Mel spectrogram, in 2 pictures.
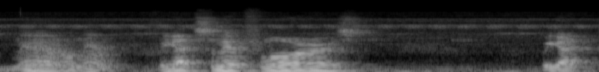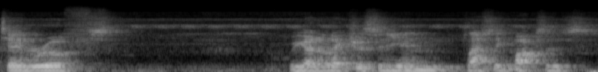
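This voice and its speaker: A man's voice: fairly low pitch, steady tone, drawn-out words, pauses often. A middle-aged man chatting casually to viewers while he makes coffee in a small kitchen, rambling and easygoing. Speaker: vlogger. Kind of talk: casual cooking vlog chat. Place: small bare cement-walled kitchen. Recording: echoey room, faint background noise. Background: crickets at night.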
